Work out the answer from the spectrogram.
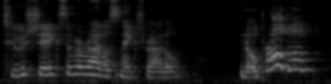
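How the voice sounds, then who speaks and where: Woman acting high, cranky storybook hag witch. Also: big pitch swings, moderate pace, pushed and bright, full character voice. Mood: gleeful, scheming. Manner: theatrical, exclaiming, bossy. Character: cranky, scheming hag witch craving piggy pie. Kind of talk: storybook character voice.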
